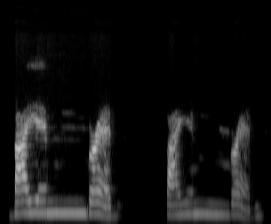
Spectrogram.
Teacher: whenever you have an n or an m and you have a p or a b a bilabial sound after that the n is going to sound a little bit like an m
